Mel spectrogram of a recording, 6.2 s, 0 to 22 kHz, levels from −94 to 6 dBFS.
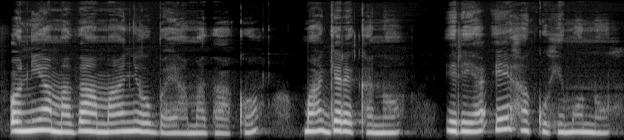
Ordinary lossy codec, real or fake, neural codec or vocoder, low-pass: none; real; none; none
